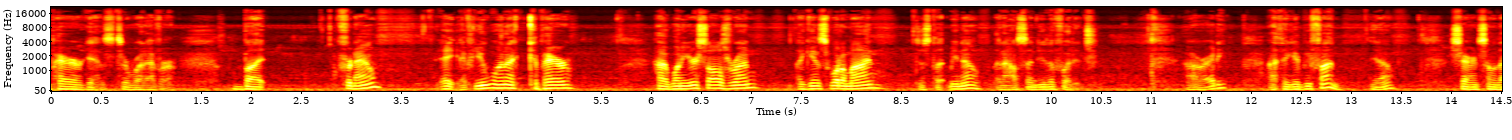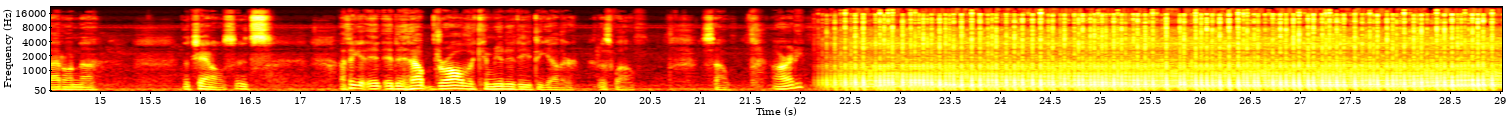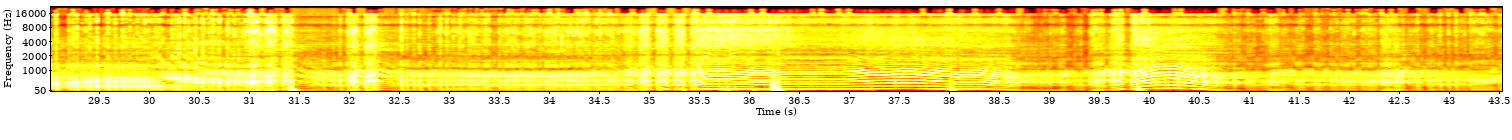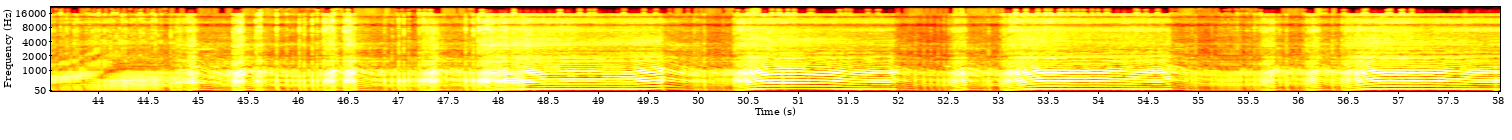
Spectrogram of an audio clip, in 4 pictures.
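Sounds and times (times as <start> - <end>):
chainsaw revving: 22.2 - 58.0.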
